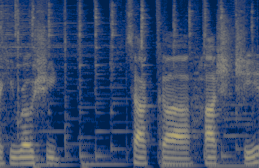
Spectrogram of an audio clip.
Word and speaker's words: Hiroshi Takahashi: You mentioned the Japanese player, Hiroshi Takahashi, is how you say it. So for the ones who don't know how to pronounce that, there you have it, right-handed pitcher.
